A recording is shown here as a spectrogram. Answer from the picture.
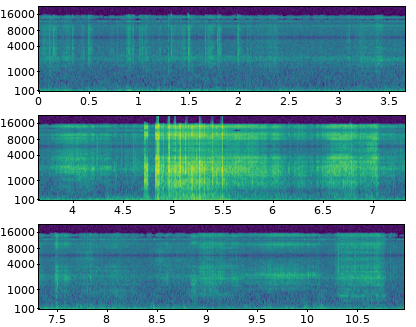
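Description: Longboard wheels rolling on asphalt as riders pass the camera, with one loud, brief rush about five seconds in as a board passes close by, over a steady low wind rumble on the microphone.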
